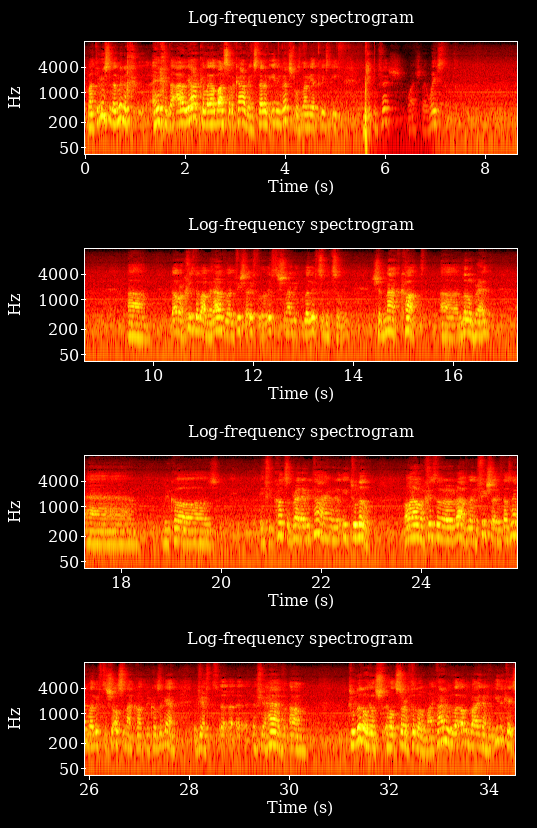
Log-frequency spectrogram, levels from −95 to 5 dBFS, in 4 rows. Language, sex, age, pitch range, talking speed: English, male, 30-49, 130-185 Hz, 120 wpm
